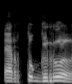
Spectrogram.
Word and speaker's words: Ertugrul: ditulisnya Ertugrul gitu ya. Iya. Cuman dibacanya itu Ertugrul memang. G-nya hilang ya.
